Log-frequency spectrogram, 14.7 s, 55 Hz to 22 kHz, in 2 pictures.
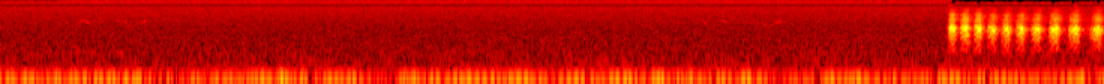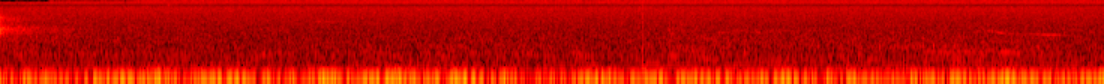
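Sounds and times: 
Eurasian magpie Pica pica chattering: 0:06.3 - 0:07.6.

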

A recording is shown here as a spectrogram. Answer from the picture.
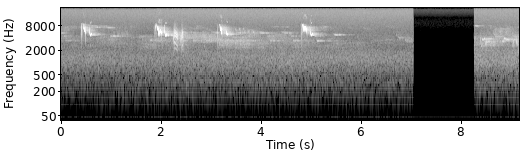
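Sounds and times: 
great tit Parus major singing: 0:00.0 - 0:05.8, 0:08.3 - 0:09.1.

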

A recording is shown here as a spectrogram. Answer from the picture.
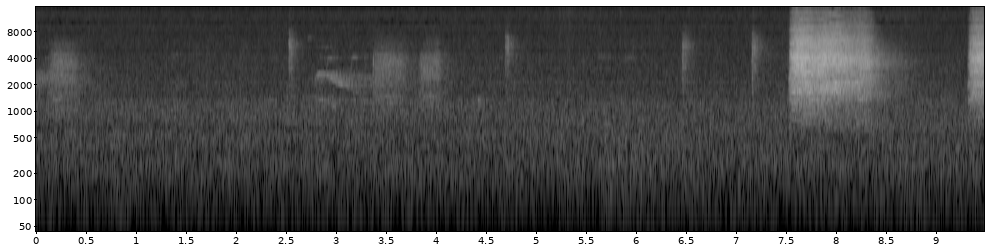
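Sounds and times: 
Eurasian jay uttering a loud harsh tearing screech: 0:07.6 - 0:08.5.

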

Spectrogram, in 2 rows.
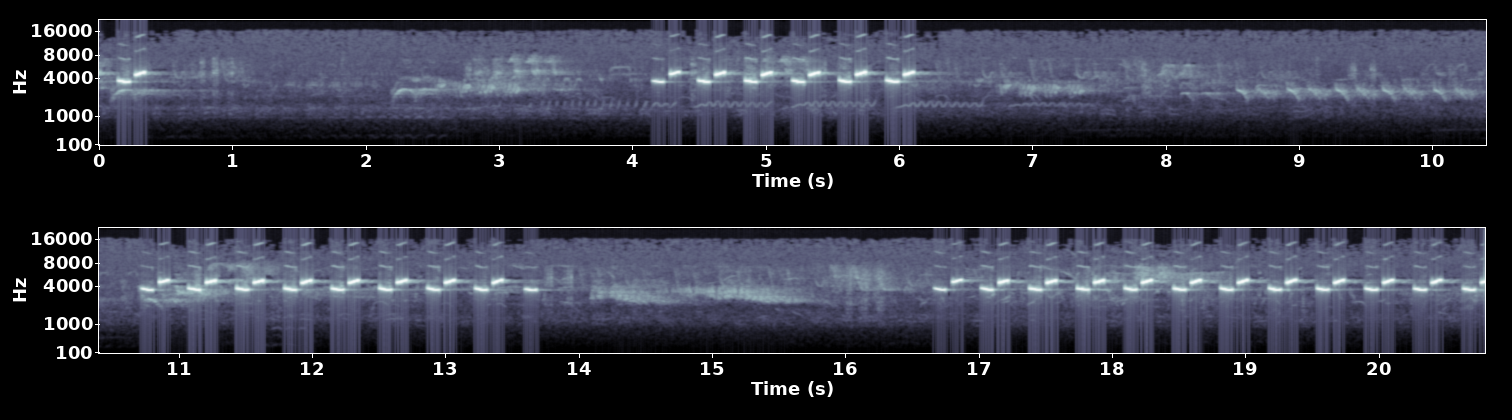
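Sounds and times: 
great tit Parus major singing see-sawing two-note phrases: 0:00.0 - 0:00.6, 0:04.0 - 0:06.4, 0:08.1 - 0:20.7.

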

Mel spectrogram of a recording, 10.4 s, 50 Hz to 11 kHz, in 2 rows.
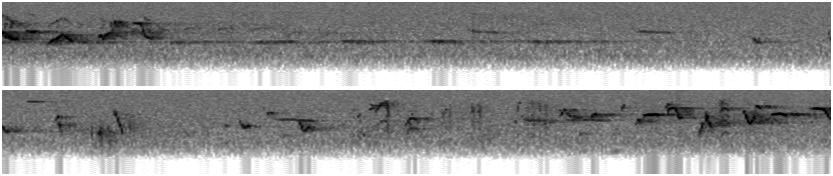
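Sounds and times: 
Eurasian Blackcap Sylvia atricapilla warbling song: 0:00.0 - 0:03.4, 0:04.0 - 0:10.3.

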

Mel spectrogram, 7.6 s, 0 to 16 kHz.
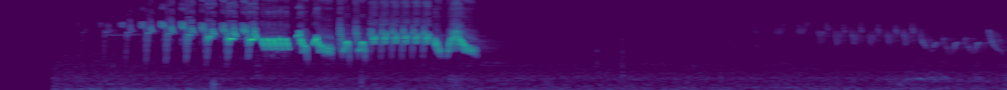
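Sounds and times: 
common chaffinch Fringilla coelebs song phrase: 0:00.4 - 0:03.8, 0:05.3 - 0:07.5.

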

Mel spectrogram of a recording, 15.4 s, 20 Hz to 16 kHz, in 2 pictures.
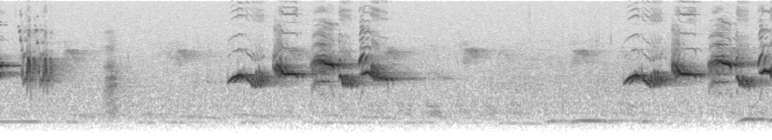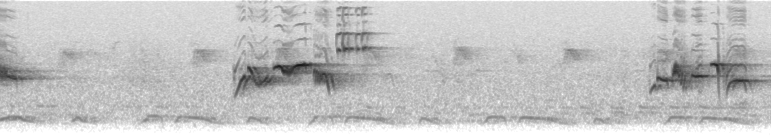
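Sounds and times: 
common blackbird singing, Turdus merula: 0:00.0 - 0:00.8, 0:01.8 - 0:04.9, 0:05.8 - 0:15.4.

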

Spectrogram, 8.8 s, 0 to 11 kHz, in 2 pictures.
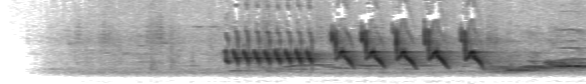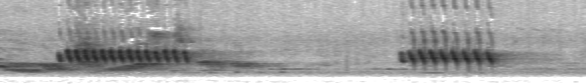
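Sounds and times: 
European greenfinch Chloris chloris trills and twittering: 0:00.9 - 0:08.7.

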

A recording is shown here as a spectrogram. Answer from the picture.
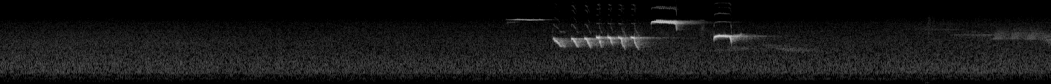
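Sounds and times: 
European robin singing: 0:05.1 - 0:08.2, 0:09.5 - 0:10.5.

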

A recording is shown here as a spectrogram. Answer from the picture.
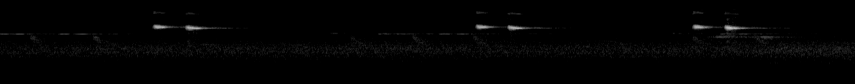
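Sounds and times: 
faint hissing insect-like background: 0:00.0 - 0:08.5
great tit Parus major calling: 0:00.9 - 0:02.3, 0:03.9 - 0:05.5, 0:06.9 - 0:08.0.

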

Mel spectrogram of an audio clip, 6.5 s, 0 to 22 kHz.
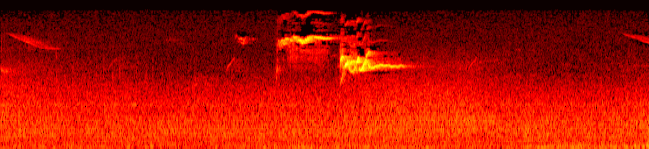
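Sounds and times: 
European robin singing: 0:02.2 - 0:04.1.

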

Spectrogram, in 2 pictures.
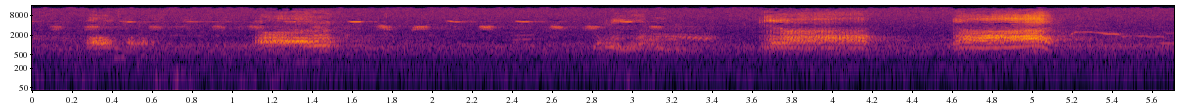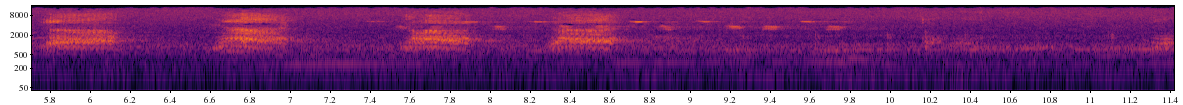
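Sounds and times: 
carrion crow Corvus corone giving harsh hoarse caws: 0:00.3 - 0:01.6, 0:02.9 - 0:08.8.

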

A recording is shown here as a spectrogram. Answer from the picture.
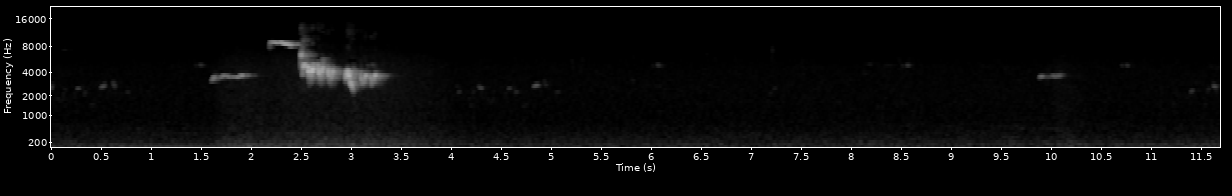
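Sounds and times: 
European robin Erithacus rubecula singing: 0:01.6 - 0:03.4, 0:09.9 - 0:10.2.

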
